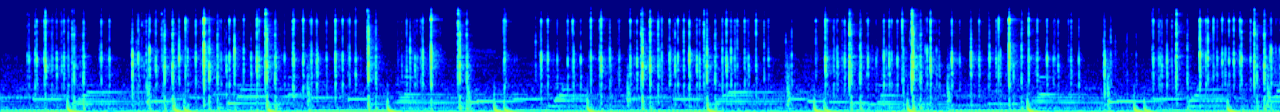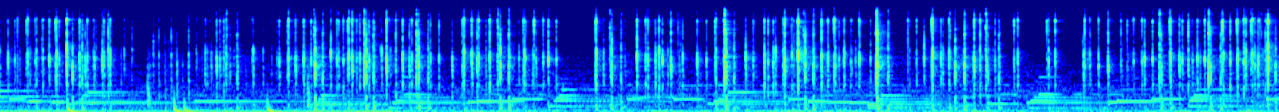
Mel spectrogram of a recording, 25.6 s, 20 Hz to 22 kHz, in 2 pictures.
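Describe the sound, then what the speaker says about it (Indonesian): Rapid, steady typing on a full-size Daxa M100X mechanical keyboard fitted with Gateron Yellow V2 switches, producing dense, continuous key clacks close up, with music playing underneath. "kita coba dengar dulu hasil suara dari switch ini"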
